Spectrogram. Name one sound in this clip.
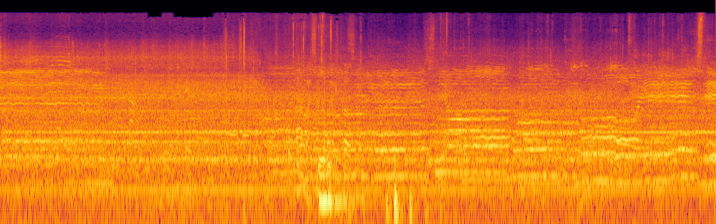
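A group of men chants together in unison, close by and outdoors.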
